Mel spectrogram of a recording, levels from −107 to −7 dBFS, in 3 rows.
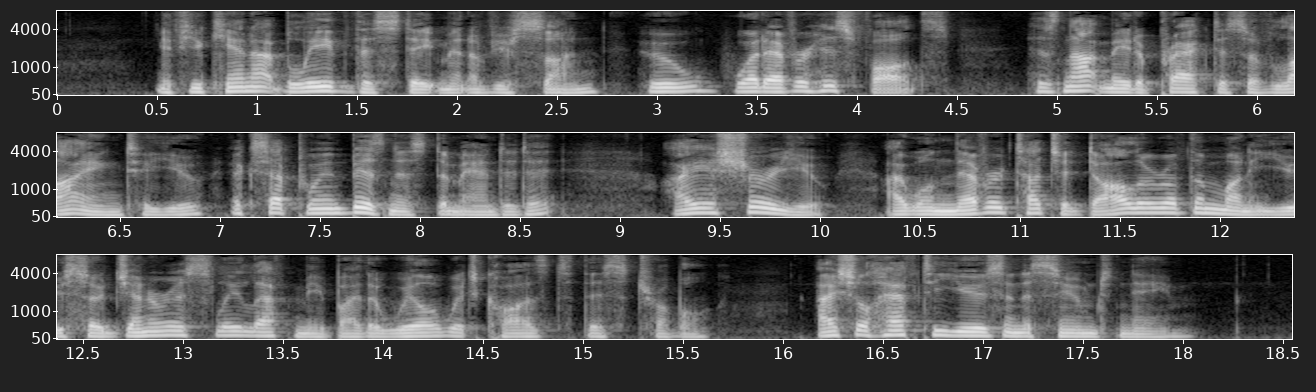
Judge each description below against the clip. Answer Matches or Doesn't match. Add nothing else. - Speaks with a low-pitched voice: Matches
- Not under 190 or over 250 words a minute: Matches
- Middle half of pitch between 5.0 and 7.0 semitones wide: Matches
